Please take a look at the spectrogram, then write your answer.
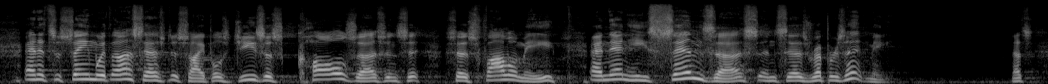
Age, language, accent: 60-79, English, American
